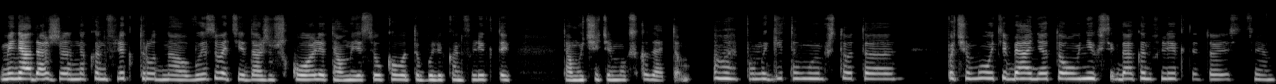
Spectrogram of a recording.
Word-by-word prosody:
меня 255 Hz, +1 st, +7 dB
даже 250 Hz, 0 st, +2 dB
на 240 Hz, +1 st, 0 dB
конфликт 260 Hz, +2 st, -3 dB
трудно 220 Hz, -5 st, -1 dB
вызвать, 240 Hz, +3 st, -1 dB
и 230 Hz, -, +2 dB
даже 210 Hz, -1 st, 0 dB
в 205 Hz, -, -9 dB
школе 220 Hz, 0 st, +3 dB
там, 200 Hz, -2 st, 0 dB
если 205 Hz, +1 st, +1 dB
у 215 Hz, -, +1 dB
кого-то 215 Hz, -1 st, +1 dB
были 210 Hz, +1 st, +2 dB
конфликты, 215 Hz, 0 st, -1 dB, 0.5 s
там 195 Hz, 0 st, +2 dB
учитель 210 Hz, +1 st, 0 dB
мог 205 Hz, 0 st, -1 dB
сказать 210 Hz, -5 st, -3 dB
там: -, -, -9 dB, 0.2 s
"Ой, 270 Hz, -3 st, +3 dB
помоги 250 Hz, +1 st, -3 dB
там 265 Hz, -1 st, -2 dB
им 250 Hz, -, -5 dB
что-то. 255 Hz, -2 st, -4 dB, 0.5 s
Почему 275 Hz, +1 st, -1 dB
у 280 Hz, -, +2 dB
тебя 265 Hz, -1 st, +2 dB
нету, 260 Hz, +2 st, +1 dB
а -, -, +4 dB
у 260 Hz, 0 st, +2 dB
них 270 Hz, -1 st, +5 dB
всегда 260 Hz, +2 st, -3 dB
конфликты?" 260 Hz, -2 st, -3 dB
То 230 Hz, +1 st, -9 dB
есть, 230 Hz, 0 st, -7 dB
эм, 220 Hz, -1 st, -5 dB
240 Hz, 180 wpm, -24 LUFS, 215-260 Hz, 0.5 s, меня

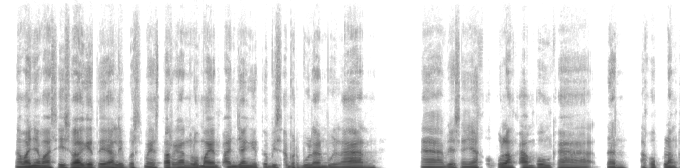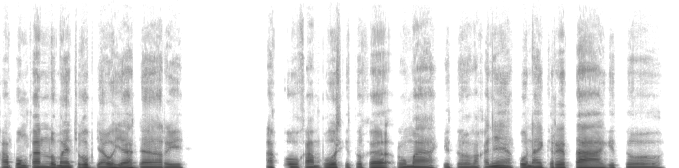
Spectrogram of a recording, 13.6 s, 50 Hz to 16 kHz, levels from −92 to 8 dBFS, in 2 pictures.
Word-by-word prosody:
namanya 120 Hz, +6 st, +5 dB
mahasiswa 130 Hz, +1 st, +4 dB
gitu 145 Hz, -4 st, +2 dB
ya -, -, +5 dB
libur 125 Hz, +1 st, -2 dB
semester 120 Hz, +3 st, -1 dB
kan -, -, +4 dB
lumayan 125 Hz, -3 st, +4 dB
panjang 120 Hz, +4 st, +2 dB
gitu 125 Hz, -, -7 dB
bisa 115 Hz, 0 st, -5 dB
berbulan-bulan, 120 Hz, 0 st, +1 dB, 0.6 s
nah 105 Hz, 0 st, +1 dB
biasanya 110 Hz, +2 st, -1 dB
aku 155 Hz, -, -24 dB
pulang 130 Hz, -2 st, +4 dB
kampung 145 Hz, +2 st, +1 dB
Kak 125 Hz, -6 st, -3 dB
dan 110 Hz, 0 st, 0 dB, 0.2 s
aku 120 Hz, +5 st, -5 dB
pulang 130 Hz, -3 st, 0 dB
kampung 150 Hz, +8 st, -1 dB
kan 170 Hz, 0 st, +3 dB
lumayan 135 Hz, -3 st, +3 dB
cukup 145 Hz, -1 st, +1 dB
jauh 120 Hz, +6 st, +2 dB
ya -, -, +3 dB
dari, 105 Hz, +1 st, 0 dB, 0.8 s
aku 110 Hz, 0 st, -7 dB, 0.2 s
kampus 110 Hz, +8 st, +1 dB
gitu 115 Hz, 0 st, -8 dB
ke 130 Hz, -, +2 dB, 0.2 s
rumah 110 Hz, -1 st, +1 dB
gitu 110 Hz, -1 st, -9 dB
makanya 105 Hz, +5 st, 0 dB
aku 140 Hz, -, -19 dB
naik 125 Hz, 0 st, +1 dB
kereta 140 Hz, -1 st, +1 dB
gitu. 105 Hz, -3 st, -5 dB
120 Hz, 170 wpm, -24 LUFS, 110-135 Hz, 0.8 s, namanya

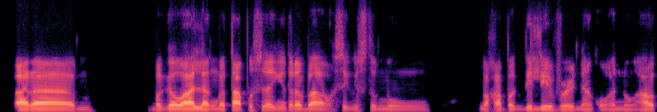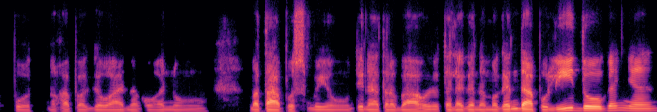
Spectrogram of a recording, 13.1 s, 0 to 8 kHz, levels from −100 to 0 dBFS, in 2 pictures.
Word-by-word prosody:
Para 120 Hz, -1 st, +6 dB, 0.8 s
magawa 125 Hz, +1 st, +5 dB
lang, 120 Hz, 0 st, +1 dB
matapos 130 Hz, +3 st, 0 dB
lang 140 Hz, -1 st, -1 dB
'yong 140 Hz, 0 st, -7 dB
trabaho 135 Hz, -4 st, +1 dB
kasi 130 Hz, -4 st, -9 dB
gusto 110 Hz, +2 st, -11 dB
mong 110 Hz, -1 st, -11 dB, 0.5 s
makapag-deliver 110 Hz, -1 st, -3 dB
ng 105 Hz, -1 st, -7 dB
kung 105 Hz, 0 st, -10 dB
anong 105 Hz, 0 st, -11 dB
output, 105 Hz, -4 st, -5 dB, 0.2 s
makapaggawa 100 Hz, -1 st, -8 dB
ng 100 Hz, 0 st, -11 dB
kung 100 Hz, -1 st, -13 dB
anong 95 Hz, -1 st, -15 dB, 0.4 s
matapos -, -, +1 dB
mo -, -, -7 dB
yung 95 Hz, -1 st, -10 dB
tinatrabaho 100 Hz, +1 st, -3 dB
niya 110 Hz, -, -9 dB
talaga 100 Hz, +1 st, -3 dB
ng 100 Hz, 0 st, -7 dB
maganda, 110 Hz, +4 st, +4 dB
pulido, 140 Hz, +7 st, +5 dB
ganyan. 145 Hz, -3 st, -2 dB
110 Hz, 130 wpm, -26 LUFS, 100-125 Hz, 0.8 s, Para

